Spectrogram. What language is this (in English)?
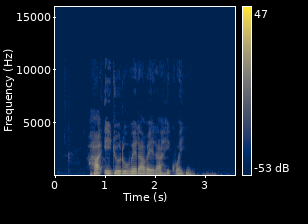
Guarani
